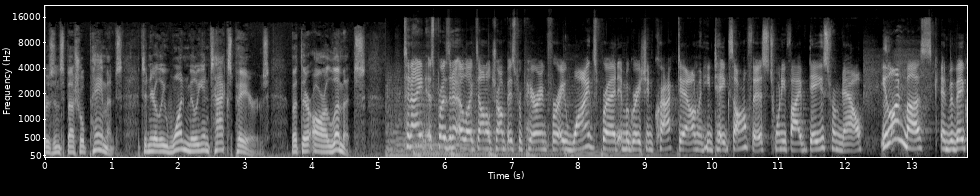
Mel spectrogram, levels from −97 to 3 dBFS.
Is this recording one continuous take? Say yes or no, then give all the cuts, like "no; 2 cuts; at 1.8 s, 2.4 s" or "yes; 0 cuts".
no; 2 cuts; at 5.2 s, 12.4 s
